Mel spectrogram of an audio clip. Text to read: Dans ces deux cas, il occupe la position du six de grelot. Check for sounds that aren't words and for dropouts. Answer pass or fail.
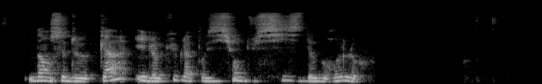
pass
